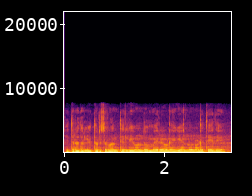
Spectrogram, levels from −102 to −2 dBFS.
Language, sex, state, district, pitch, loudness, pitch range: Kannada, male, Karnataka, Bidar, 120 Hz, -12 LUFS, 115-120 Hz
